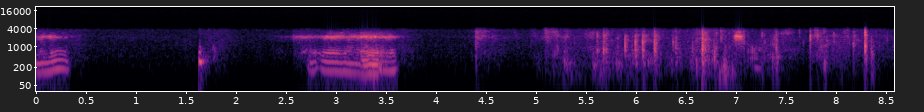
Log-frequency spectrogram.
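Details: Person snoring while asleep in a dark room; snoring.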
